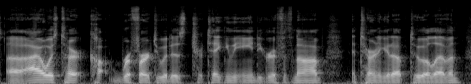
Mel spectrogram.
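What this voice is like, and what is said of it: Southern American accent, slightly exaggerated. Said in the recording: “my southernness ... I am southern, and I sound it normally. But when I'm on the radio or something like this, um, on stage as a comedian, I do tend to turn it up a little bit.”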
